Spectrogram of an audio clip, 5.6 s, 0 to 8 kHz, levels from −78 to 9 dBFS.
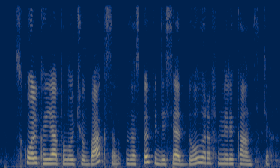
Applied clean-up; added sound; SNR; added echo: none; none; none; none.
